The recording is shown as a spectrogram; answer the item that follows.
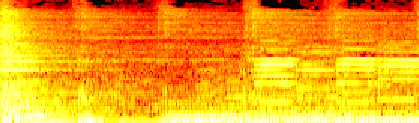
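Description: Blues band playing live, electric guitar leading over bass and drums in an instrumental passage. The band drops out briefly about half a second in, then comes back with held notes.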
